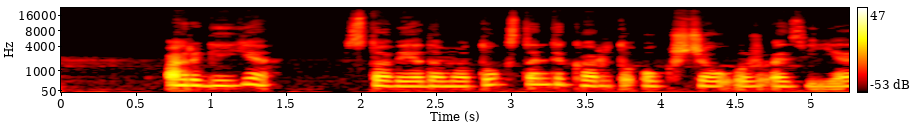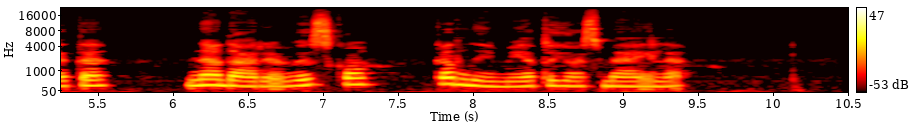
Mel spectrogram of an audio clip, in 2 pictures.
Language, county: Lithuanian, Panevėžys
